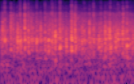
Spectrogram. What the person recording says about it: you're picking it up you'll hear that rattle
